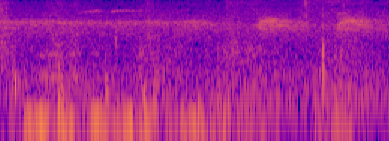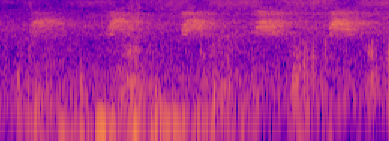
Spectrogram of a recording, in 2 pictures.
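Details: Cicadas call in a birch forest in Gyeongbuk, Korea. A thin, high buzz swells into pulsed bursts, about two each second, while footsteps crunch and rustle nearby.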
